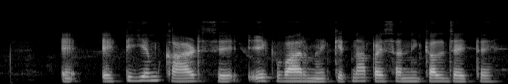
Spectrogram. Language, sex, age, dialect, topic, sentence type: Magahi, male, 25-30, Central/Standard, banking, question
